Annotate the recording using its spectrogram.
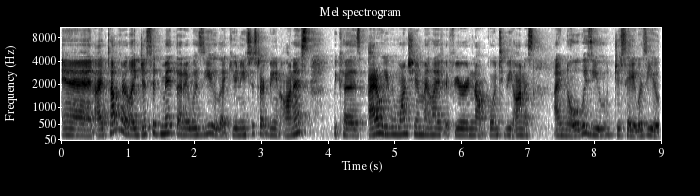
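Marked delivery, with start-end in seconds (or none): none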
